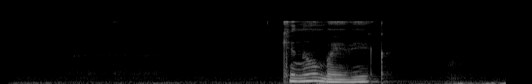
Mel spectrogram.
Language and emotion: Russian, sad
